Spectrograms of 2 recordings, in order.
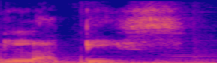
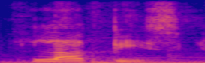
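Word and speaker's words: lápiz: raise your voice because if it just said lapiz without the accent mark then i would have to say la peace to the rule but we don't say la peace we say la peas same thing with pasión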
